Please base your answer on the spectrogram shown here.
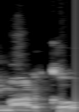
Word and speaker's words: Marco: This is Marco, aka, I'm Italian, so I should say Marco, like a proper Italian should say.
